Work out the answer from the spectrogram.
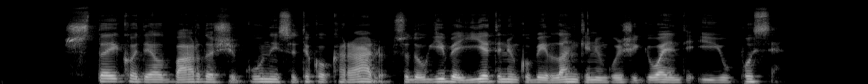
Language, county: Lithuanian, Šiauliai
